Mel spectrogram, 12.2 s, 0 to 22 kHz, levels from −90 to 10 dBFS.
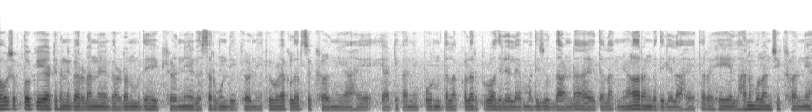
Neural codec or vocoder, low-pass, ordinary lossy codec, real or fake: none; 7.2 kHz; none; real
